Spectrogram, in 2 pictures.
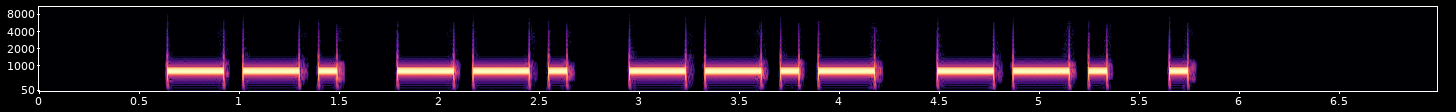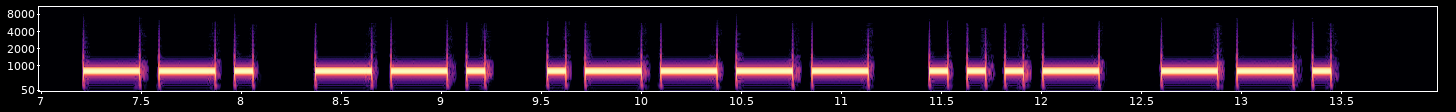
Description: Morse code, heard as a keyed tone, about 13 wpm, 800 Hz. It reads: GGQGE GG1VG
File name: LEZIONI / 7 GF9Z / 7 G 12wpm 2055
